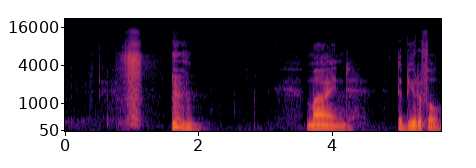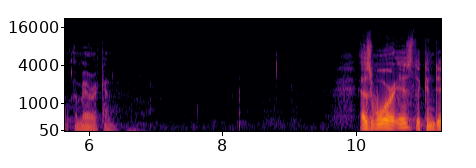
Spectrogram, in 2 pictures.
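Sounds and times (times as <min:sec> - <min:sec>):
person sniffling: 0:00.7 - 0:01.8
speech: 0:03.6 - 0:04.4, 0:05.0 - 0:06.4, 0:10.1 - 0:11.2.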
